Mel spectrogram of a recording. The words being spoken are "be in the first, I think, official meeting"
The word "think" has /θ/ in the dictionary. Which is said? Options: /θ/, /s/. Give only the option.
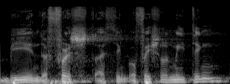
/θ/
